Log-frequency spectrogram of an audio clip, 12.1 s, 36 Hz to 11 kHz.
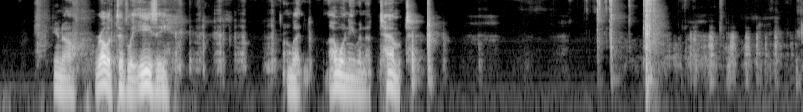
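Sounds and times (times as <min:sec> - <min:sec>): walnut shell cracking: 0:08.8 - 0:10.0.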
